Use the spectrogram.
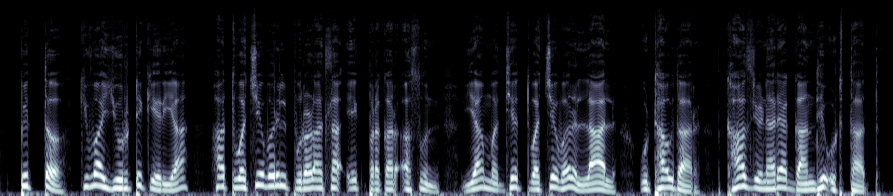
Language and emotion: Marathi, neutral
